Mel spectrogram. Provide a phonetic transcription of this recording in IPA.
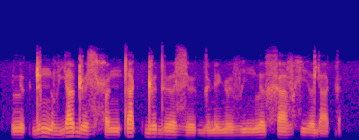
lø˨kɖə˦ŋə˨v ja˦ɖø˨z ħø˨ŋta˦k ɖø˦d̪ø˨ə̯ zø˨ɡə˨ɳi˨ ɳø˨vi˨ŋ lə˨xa˨v xi˨ə̯ ja˨k

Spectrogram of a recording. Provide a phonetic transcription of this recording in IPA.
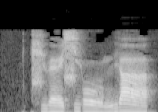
t͡ɕɥɛ˨˦ɕjo˥˨ʊ̯ n̪jä˥˨

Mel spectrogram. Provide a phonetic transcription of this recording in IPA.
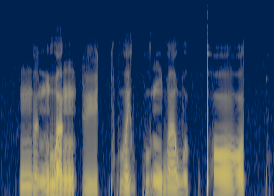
n̪ɵ˨˥nwɐ˧ŋpyː˨˥t̚ kʷɐ˨jkʷɐ˨ŋwɐ˨w ʊ˧k̚pʰɔː˨t̚

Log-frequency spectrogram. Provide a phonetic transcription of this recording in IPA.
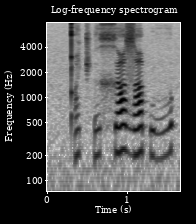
qʼə̤˩˧˩t͡ʃʼə̤˩˥ xə˩˧˩zˤe˩˧˩ pwo̤˩˥

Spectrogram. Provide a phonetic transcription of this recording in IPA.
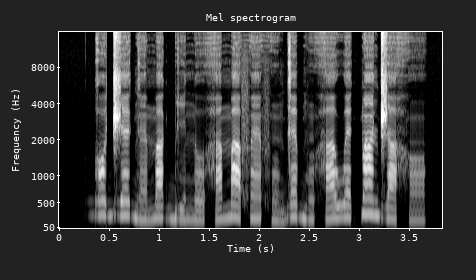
ɡɔ˧d͡ʒɛ˧ ɡɛ̃˨ma˧ɡ͡bi˨no˨ ha˨˦ma˦˨fɛ̃˧fũ˨ ɡɛ˧bũ˨ha˨˦ wɛ˧k͡pã˦ d͡ʒa˦˨hɔ̃˧

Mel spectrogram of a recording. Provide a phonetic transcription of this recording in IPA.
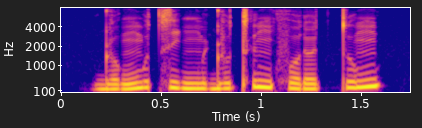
ɖo ŋ͡mut͡si ŋ͡miɖutʼɨŋ foɾɵtːuŋ

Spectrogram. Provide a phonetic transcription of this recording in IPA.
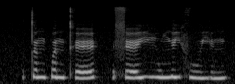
t̪ɐ˧ŋpɐ˧nkʰɛː˨˥ | sɛː˨˥ jiː˧wŋe˥jfuː˨ jɪ˨˧ŋ

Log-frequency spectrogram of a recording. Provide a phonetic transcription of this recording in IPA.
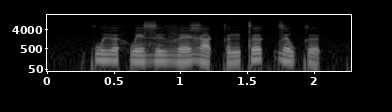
kwɨ˧ə̯hwe˧zɨ˧ vɛ˨˦ɣa˨˩k̚ʔə˧n t̪əː˦˥k̚ zə˨˦wkə˨˩t̚

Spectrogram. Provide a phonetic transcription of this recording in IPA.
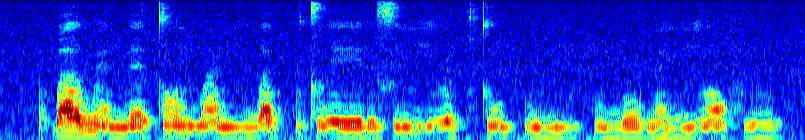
ɓaː˦wɛ̃˨ nɛ˧ tɔ̃˦nbã˧ŋi˨ wa˦kʷə˧t leː˧ɾɨ˨sɨ˧ɲi˧ lə˨ktũ˧ kʷi˧ miː˧kʷɨ˨ŋoː˧ɡã˨ ɲi˦lɔ̃˧ fɨ˧l

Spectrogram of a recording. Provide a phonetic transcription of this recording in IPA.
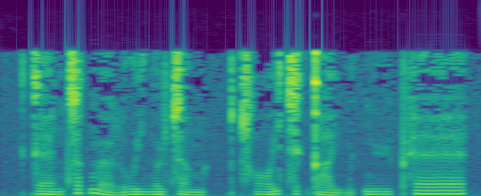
kɛː˨nt͡sɐ˥k̚mœː˨˩ luː˨jn̪ɵ˨˧ɥt͡sɐ˨m | t͡sʰɔː˨˥jt͡sɪ˨k̚t̪aː˨˩j mɪ˨k̚ŋyː˨ pʰɛː˧

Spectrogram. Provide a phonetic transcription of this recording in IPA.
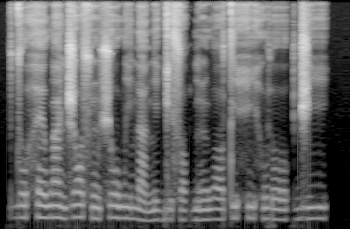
do˧hɛ˧wã˧d͡ʒɔ˧ sũ˨ʃo˧ wi˧na˨ ni˨ɡi˨sɔ˨ɡ͡bũ˨ wɔ˧ ti˧hi˧hu˧ɾo˧ | d͡ʒi˧

